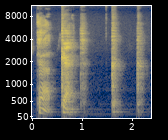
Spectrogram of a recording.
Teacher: Perceba que a gente fecha o ar, a gente prende o ar com a garganta, né?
